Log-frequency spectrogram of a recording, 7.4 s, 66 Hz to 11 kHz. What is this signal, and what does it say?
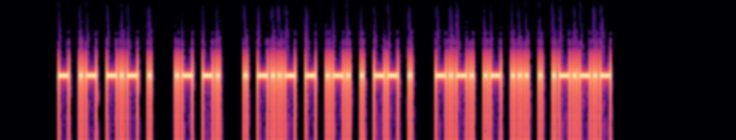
Morse code, heard as a keyed tone, about 34 wpm, 700 Hz. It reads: TAKE AN EXTREME CASE.
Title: Sentences from Top 1300 Words 35wpm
